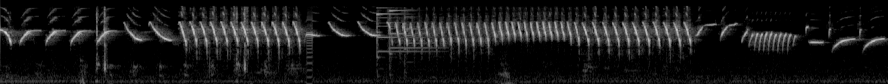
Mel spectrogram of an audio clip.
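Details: Strong canary song mixing quick descending whistles with long, very rapid rolling trills, one lasting about three seconds, ending in a short buzzy trill and scattered upward-slurred notes.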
